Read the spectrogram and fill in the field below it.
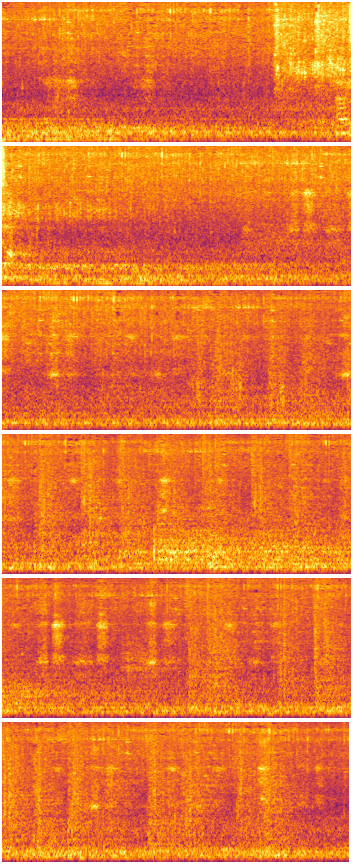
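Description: A fire crackles softly.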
